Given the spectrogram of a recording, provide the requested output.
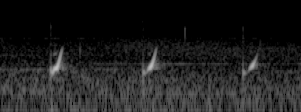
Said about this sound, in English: And as you start walking deeper into the cave, it gets quiet. And you can kind of hear, like, water just kind of dripping here and there.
